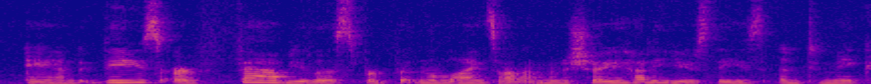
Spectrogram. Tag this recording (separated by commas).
Speech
